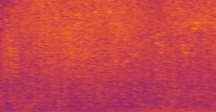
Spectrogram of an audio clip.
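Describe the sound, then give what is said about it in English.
Explosions wreck a space liner: a loud, unbroken roar of rumbling, crackling noise that stays dense and steady throughout, with no voices. “Just as they fly clear, numerous internal explosions start wrecking the whole space liner until it is finally destroyed in one huge big bang.”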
